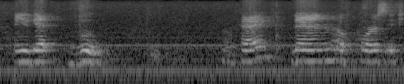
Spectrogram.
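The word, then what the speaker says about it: ヴ: invention CL Vu yes it's Vu This Is How They render a v sound for the Japanese people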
